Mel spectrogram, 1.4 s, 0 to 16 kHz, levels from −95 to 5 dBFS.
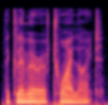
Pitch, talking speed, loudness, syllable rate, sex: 125 Hz, 165 wpm, -14 LUFS, 4.7 syllables/s, male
